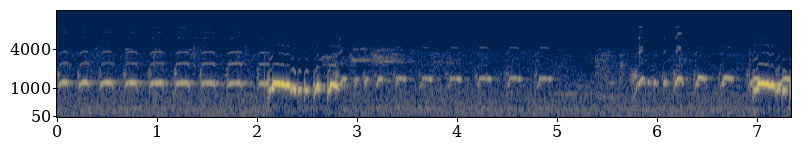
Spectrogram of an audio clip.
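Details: Lure cooing of local zebra doves meant to trigger replies: regular chains of short clipped coos, broken by three loud bubbling, wavering phrases, with a quiet pause midway.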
